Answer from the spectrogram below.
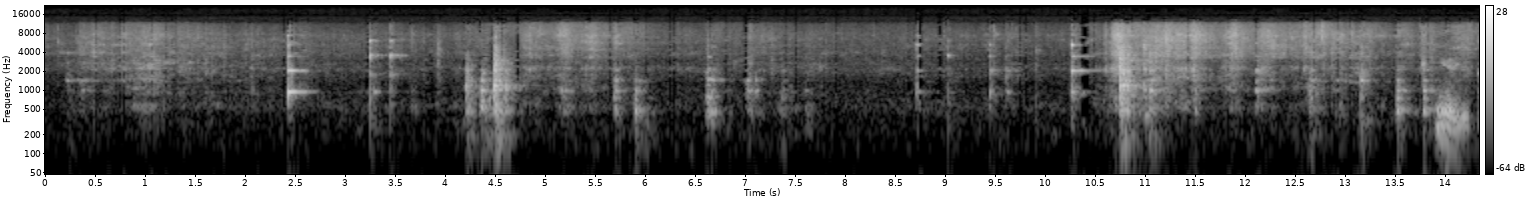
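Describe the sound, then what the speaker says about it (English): Cooked ground beef is scooped out of a hot skillet in a home kitchen, with scattered scraping and clinking of a utensil against the pan in short bursts and a louder clatter near the end. "I'm going to take some extra ground beef and set aside for another dinner"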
